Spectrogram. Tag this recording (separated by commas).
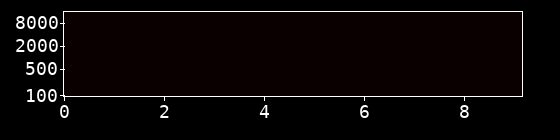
playing ukulele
